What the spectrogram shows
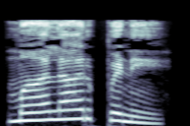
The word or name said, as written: ಮಾಲಾರ್ಪಣ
